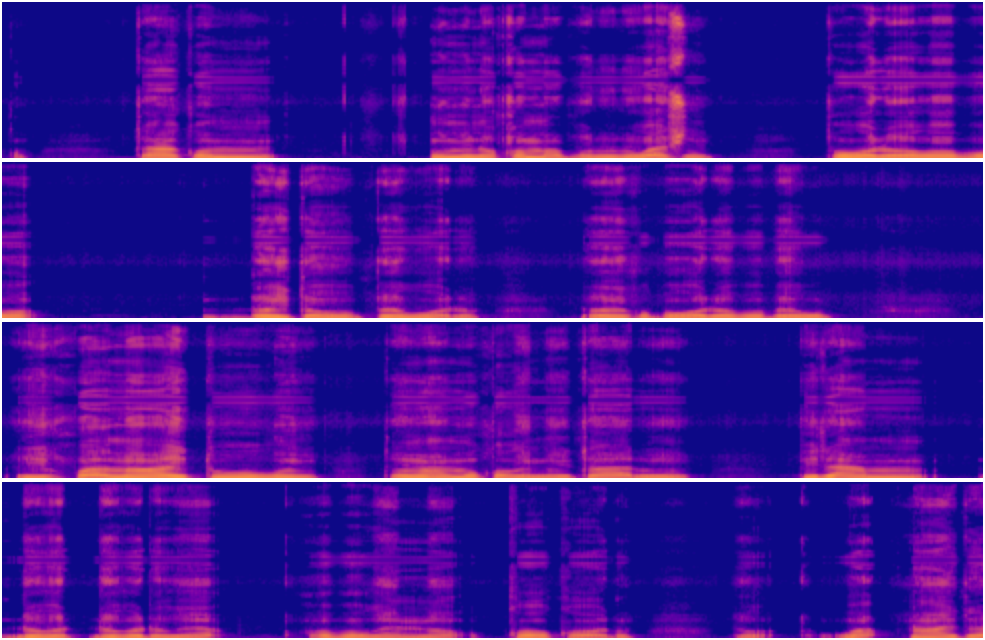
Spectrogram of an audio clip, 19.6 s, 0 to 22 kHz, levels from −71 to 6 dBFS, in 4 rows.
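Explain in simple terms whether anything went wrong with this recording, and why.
Imaging from sample-and-hold upsampling runs through the whole clip: a bright, metallic fizz above the speech. It points to audio at about 22 kHz raised to 44.1 kHz by repeating samples, creating mirrored copies between about 11 and 22 kHz. Unlike steady hiss, it rises and falls with the speech.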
